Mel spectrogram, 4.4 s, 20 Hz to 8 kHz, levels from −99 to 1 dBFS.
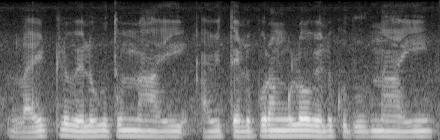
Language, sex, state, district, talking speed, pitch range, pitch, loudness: Telugu, male, Telangana, Hyderabad, 80 wpm, 110-115 Hz, 110 Hz, -18 LUFS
